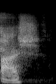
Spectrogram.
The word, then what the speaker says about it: Osh: is it, do you prefer Ash or Osh? Osh. Osh. Yes. Did I say it wrong? I said it wrong. That's okay. Everyone does. Osh.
